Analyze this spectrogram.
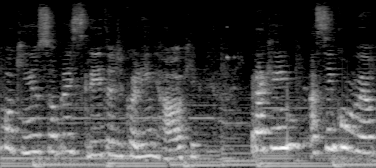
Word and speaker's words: Colleen Houck: Bom, vou começar falando um pouquinho sobre a escrita de Colleen Hawke. Para quem, assim como eu, também não sabia, é assim que se pronuncia o nome da autora, Colleen Hawke.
